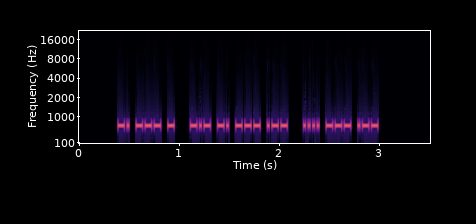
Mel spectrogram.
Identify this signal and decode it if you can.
Morse code, heard as a keyed tone, about 56 wpm, 700 Hz. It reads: NOT KNOW HOW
